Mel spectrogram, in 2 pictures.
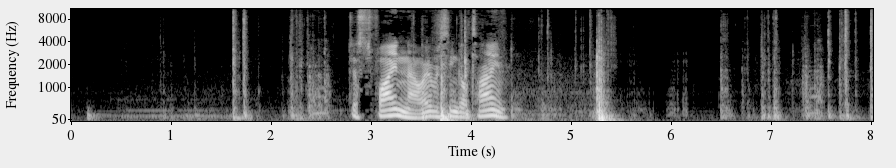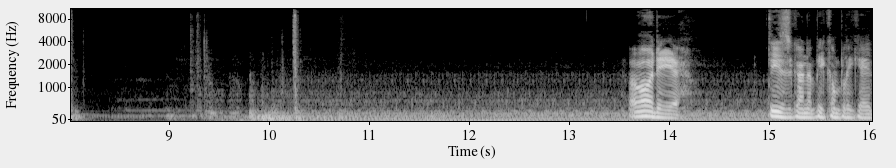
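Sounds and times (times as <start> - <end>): diesel engine starting and idling: 9.4 - 16.0.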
